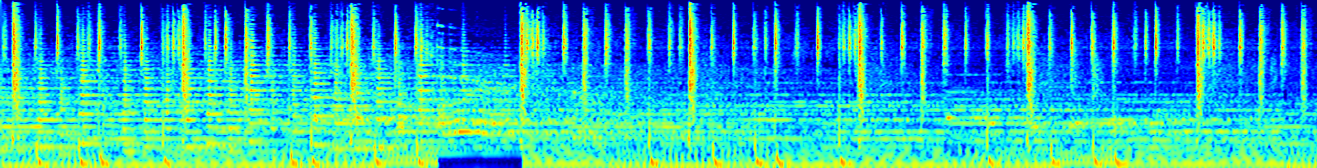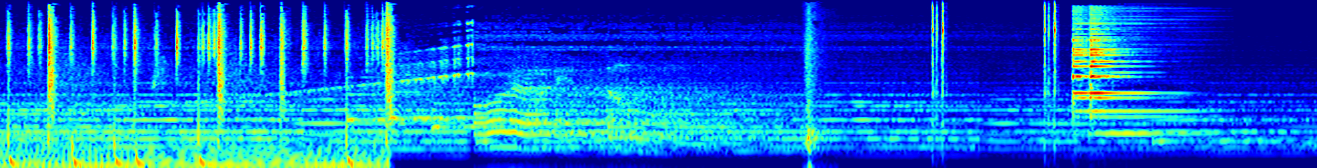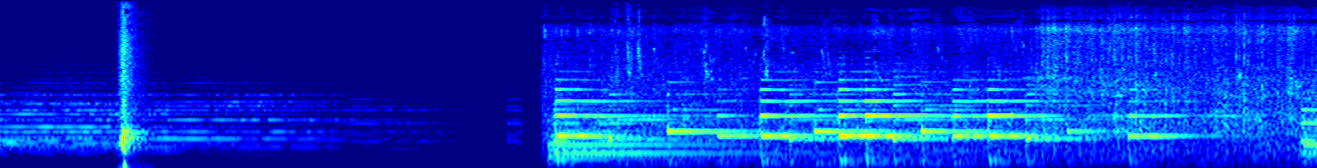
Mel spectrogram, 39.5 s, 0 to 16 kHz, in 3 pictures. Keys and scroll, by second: 2.2 space, 6.1 space, 15.9 ctrl+z, 23.5 space, 26.5 space, 30.3 space, 31.9 space.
